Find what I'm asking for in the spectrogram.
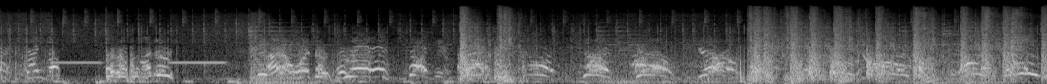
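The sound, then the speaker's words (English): Gunfire at point-blank range as officers and a gunman wearing a bulletproof vest exchange shots. A run of sharp, loud cracks comes mostly in the second half, heard beneath talking voices. “They are firing point blank, but the officer doesn't realize the gunman is wearing a bulletproof vest.”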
